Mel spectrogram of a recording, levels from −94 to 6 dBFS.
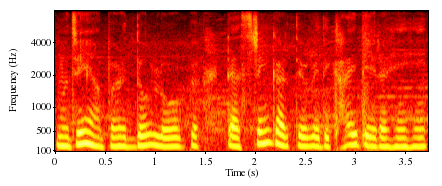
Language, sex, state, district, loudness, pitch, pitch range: Hindi, female, Bihar, Gaya, -16 LUFS, 190 Hz, 185-210 Hz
